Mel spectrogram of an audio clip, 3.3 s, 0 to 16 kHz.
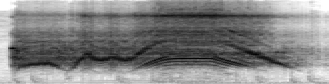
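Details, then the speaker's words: WLtoys 124008 RC car: loud high-pitched whine rising with motor speed, like a gear rubbing plastic; metal shavings found, remeshing didn't help, owner has jumped it a lot; drive shaft to be replaced. "It's really excessively loud right there, and it wasn't like that when I first got it, but I have jumped it quite a bit."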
